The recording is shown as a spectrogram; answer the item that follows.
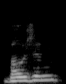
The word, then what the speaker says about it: boatswain: it, you know, or a boatswain is how the word looks, but I know it's pronounced bosun.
